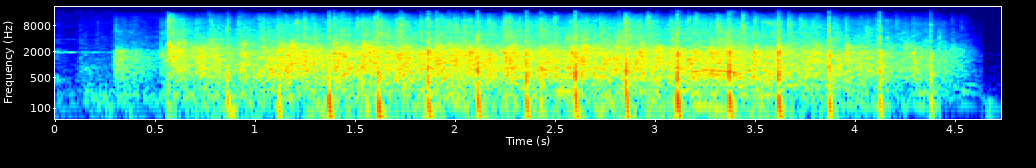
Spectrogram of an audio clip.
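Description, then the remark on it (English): An audience bursts into sustained applause to thank a panel after a session, steady dense clapping that holds for several seconds before quickly fading out. No one speaks. “So I just want you to join me in thanking our panel.”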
